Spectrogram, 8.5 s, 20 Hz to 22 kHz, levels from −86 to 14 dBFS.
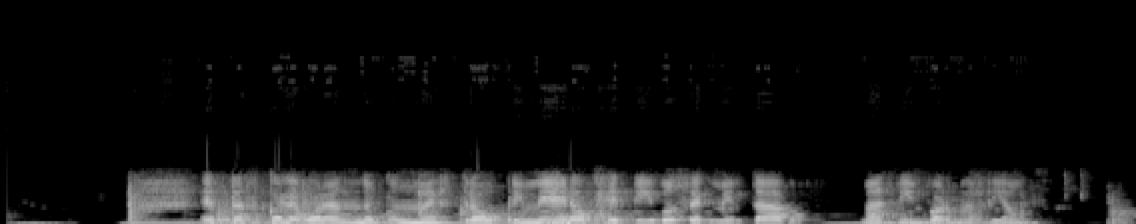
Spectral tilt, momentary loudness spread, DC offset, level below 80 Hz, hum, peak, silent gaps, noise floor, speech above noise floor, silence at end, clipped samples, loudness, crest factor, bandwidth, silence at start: -9.5 dB/octave; 12 LU; under 0.1%; -54 dBFS; none; 0 dBFS; 0.62-0.85 s; -45 dBFS; 32 dB; 0.05 s; under 0.1%; -14 LUFS; 14 dB; 5.2 kHz; 0.15 s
